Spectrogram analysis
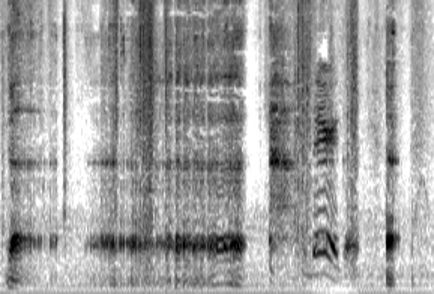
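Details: Adult woman burping in a small room: several loud, drawn-out voiced belches with shorter burps between them.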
